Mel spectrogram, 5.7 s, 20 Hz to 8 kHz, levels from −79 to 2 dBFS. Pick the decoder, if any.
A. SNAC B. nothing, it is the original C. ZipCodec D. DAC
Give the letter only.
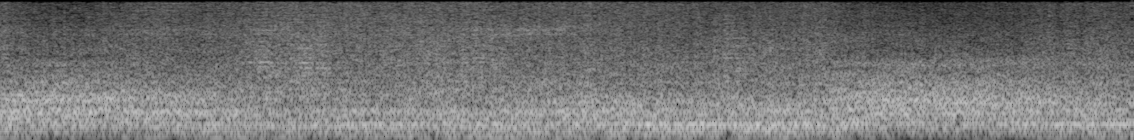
B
